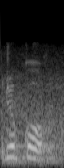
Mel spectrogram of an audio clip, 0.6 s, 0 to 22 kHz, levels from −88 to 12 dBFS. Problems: constant background noise, low volume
